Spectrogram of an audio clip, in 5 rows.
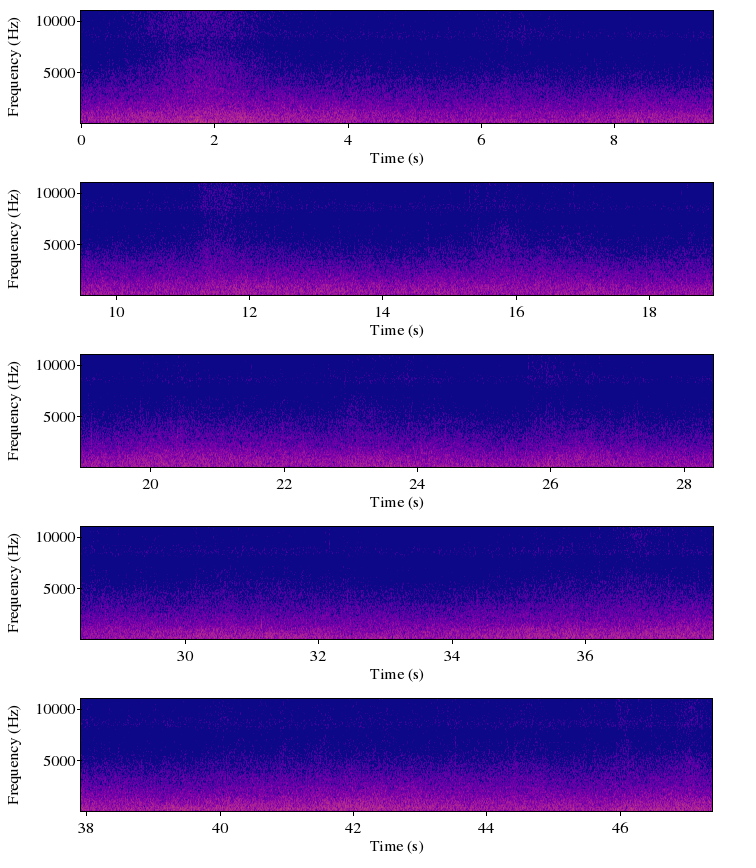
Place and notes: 椰油村, Koto island - On the coast
On the coast, sound of the waves
Zoom H2n MS +XY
